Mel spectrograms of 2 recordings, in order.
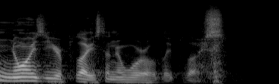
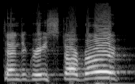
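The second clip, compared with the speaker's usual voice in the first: loud, high barked command; captain's order; 9 semitones higher, 16 dB louder than usual. Retold or imitated. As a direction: call the heading across the pilot house. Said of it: "he will say something like this".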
